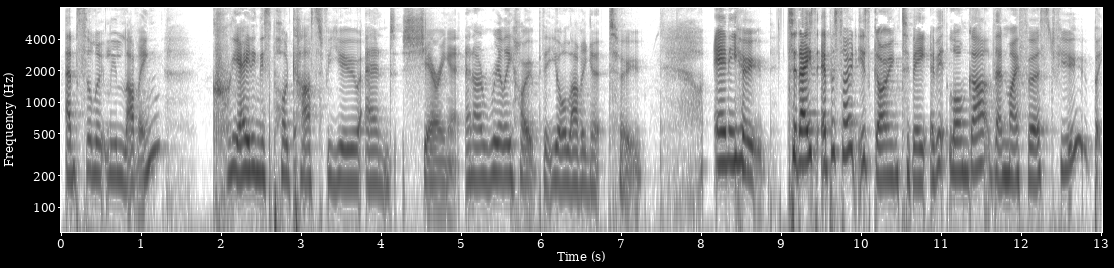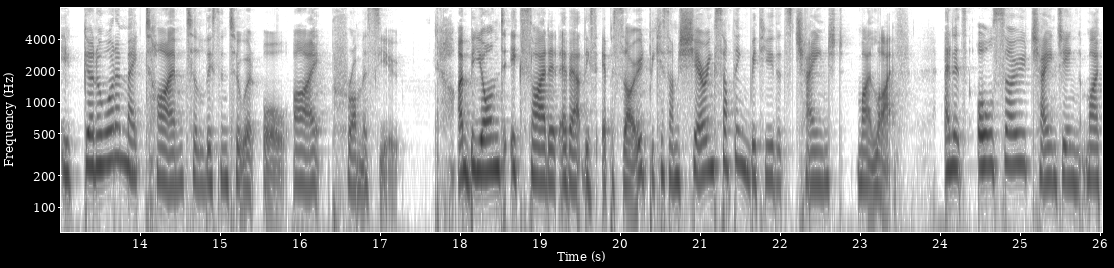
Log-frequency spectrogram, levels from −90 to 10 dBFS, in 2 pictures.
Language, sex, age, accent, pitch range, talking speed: English, female, 40-59, Australian, 185-235 Hz, 160 wpm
